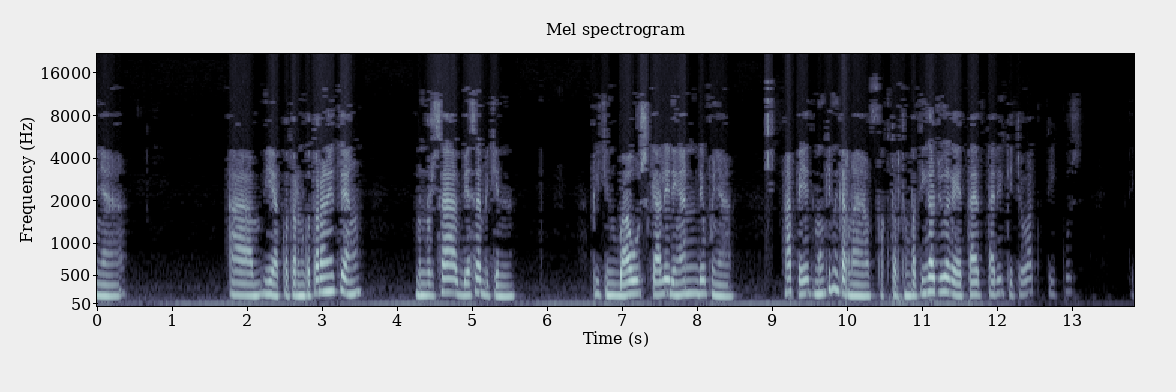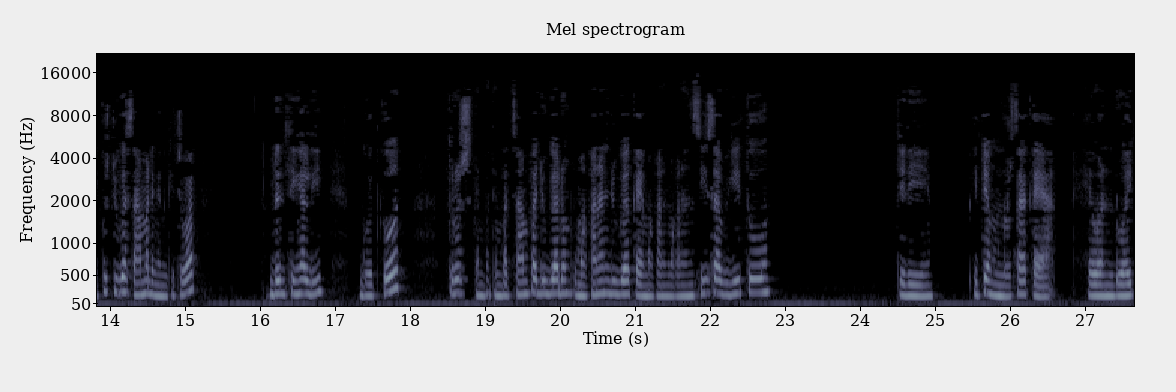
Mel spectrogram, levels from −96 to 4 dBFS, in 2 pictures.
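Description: Heavy WMA compression, likely a low-bitrate transform encode around 24 kbps, zeroes weak spectral detail throughout the speech, leaving a ringing, washy sound with hiss that breathes along with it. At 8.90 to 8.95 s the codec smears block noise ahead of an attack, so pre-echo puts about 57 ms of hiss before it and softens the onset. From 11.70 to 12.98 s a level fade of some 25 dB is applied in unsmoothed 2 dB steps, about fifteen a second, and that zipper noise rides on the sound as ticking.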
